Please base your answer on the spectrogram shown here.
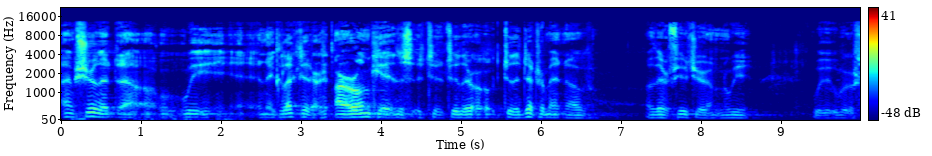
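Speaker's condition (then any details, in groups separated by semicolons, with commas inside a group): Parkinson's; over 14 years since onset; wife Liz is chauffeur and lifeline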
